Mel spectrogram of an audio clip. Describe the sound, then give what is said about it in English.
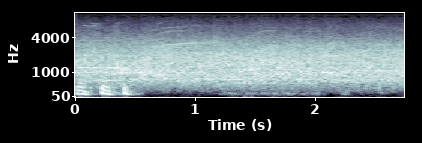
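A steady wash of clapping fills the whole stretch, dense and even like a crowd applauding a rapper, with a brief voice audible at the very start. “Round of applause for …, man.”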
